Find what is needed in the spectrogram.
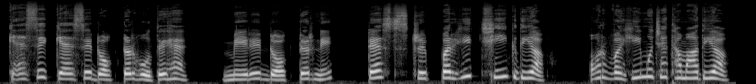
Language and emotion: Hindi, disgusted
